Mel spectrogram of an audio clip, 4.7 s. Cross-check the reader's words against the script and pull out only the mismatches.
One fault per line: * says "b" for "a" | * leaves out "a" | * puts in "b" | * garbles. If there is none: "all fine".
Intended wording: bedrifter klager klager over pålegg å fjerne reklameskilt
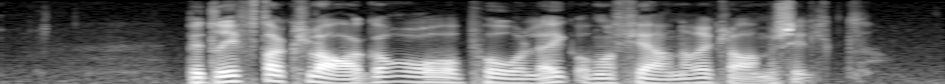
* leaves out "klager"
* puts in "om"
